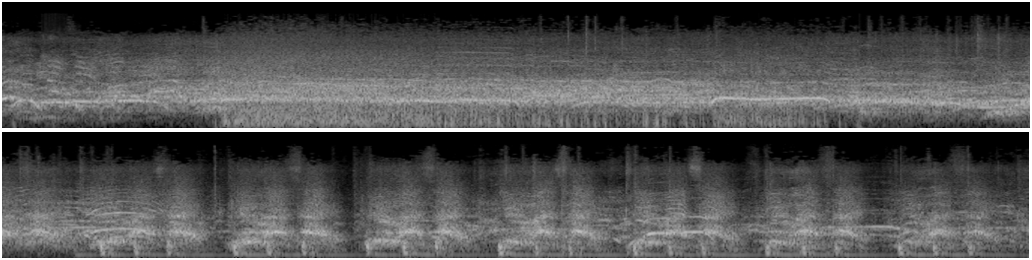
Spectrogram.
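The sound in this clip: A crowd in The Amsterdam bar during a US versus Wales football match first gives a loud, continuous roar of cheering. The sound then turns into a steady, rhythmic chant with regular sharp beats.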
